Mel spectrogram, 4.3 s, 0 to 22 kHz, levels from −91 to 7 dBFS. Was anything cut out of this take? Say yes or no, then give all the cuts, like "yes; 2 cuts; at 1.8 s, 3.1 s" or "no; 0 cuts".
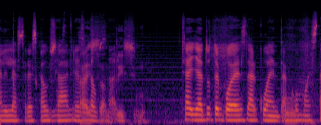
no; 0 cuts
